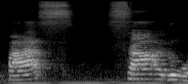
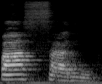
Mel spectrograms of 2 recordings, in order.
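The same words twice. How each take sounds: First: The middle S sound is doubled. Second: The middle S sound is single. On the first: The speaker calls it wrong. "a gente não fala assim" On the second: The speaker calls it right. "a gente fala pássaro"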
